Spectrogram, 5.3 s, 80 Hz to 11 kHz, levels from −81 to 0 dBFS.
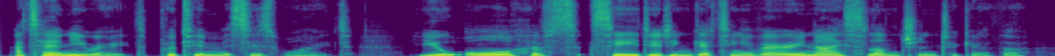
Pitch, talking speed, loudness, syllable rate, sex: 195 Hz, 205 wpm, -17 LUFS, 5.7 syllables/s, female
